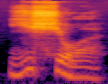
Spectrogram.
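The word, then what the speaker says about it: ещё: Еще, еще.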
